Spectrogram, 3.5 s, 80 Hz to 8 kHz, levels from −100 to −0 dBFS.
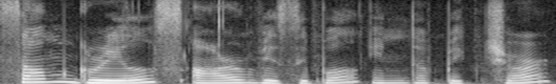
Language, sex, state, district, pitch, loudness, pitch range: English, female, Assam, Kamrup Metropolitan, 235 Hz, -16 LUFS, 225-280 Hz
